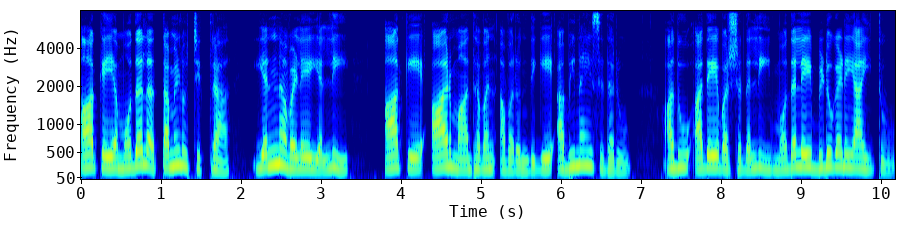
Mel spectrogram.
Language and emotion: Kannada, neutral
